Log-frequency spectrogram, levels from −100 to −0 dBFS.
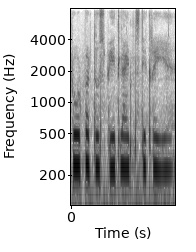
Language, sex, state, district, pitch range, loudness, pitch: Hindi, male, Himachal Pradesh, Shimla, 230-240 Hz, -17 LUFS, 230 Hz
